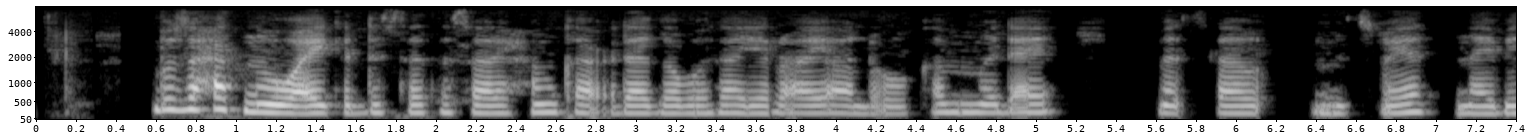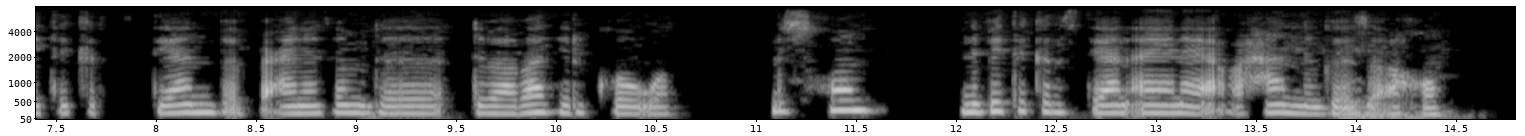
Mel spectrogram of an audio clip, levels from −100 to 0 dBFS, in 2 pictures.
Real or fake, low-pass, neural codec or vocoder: fake; 7.2 kHz; vocoder, 44.1 kHz, 80 mel bands, Vocos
